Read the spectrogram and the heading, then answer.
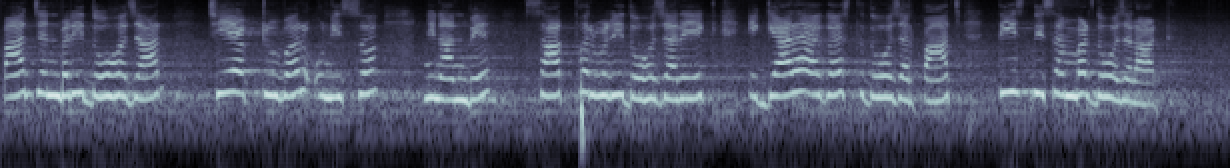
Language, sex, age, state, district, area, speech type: Maithili, female, 30-45, Bihar, Purnia, rural, spontaneous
